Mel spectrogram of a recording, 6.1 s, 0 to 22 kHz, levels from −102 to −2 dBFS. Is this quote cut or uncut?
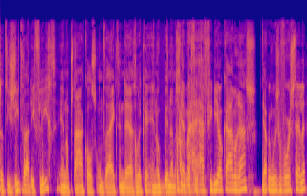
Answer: cut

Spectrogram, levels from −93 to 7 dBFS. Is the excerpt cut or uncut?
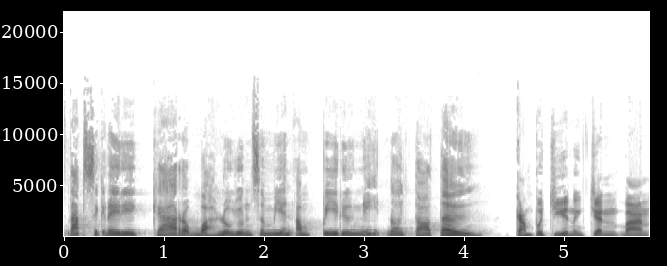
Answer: cut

